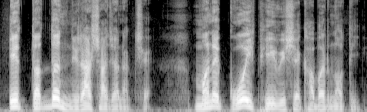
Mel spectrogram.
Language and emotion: Gujarati, disgusted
